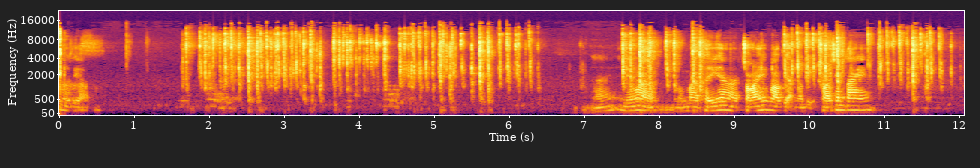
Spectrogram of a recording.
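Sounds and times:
typing on computer keyboard: 1.6 - 6.4, 7.5 - 8.7, 9.6 - 12.0.

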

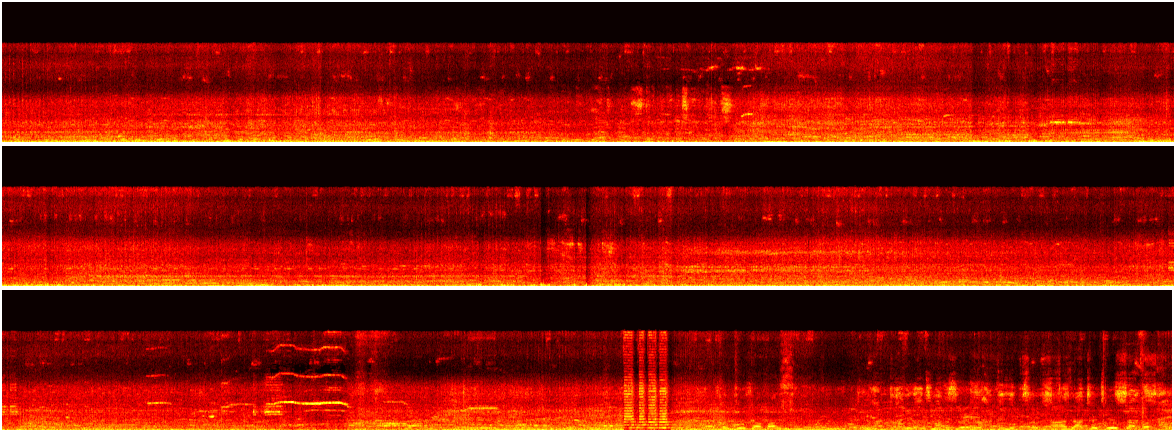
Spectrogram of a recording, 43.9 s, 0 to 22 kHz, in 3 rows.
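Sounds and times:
traffic engines rumbling: 0.0 - 43.9
vehicle horn pulsing blast: 37.0 - 37.8.

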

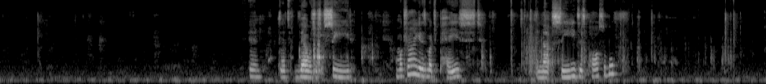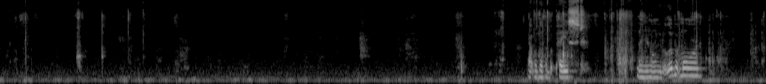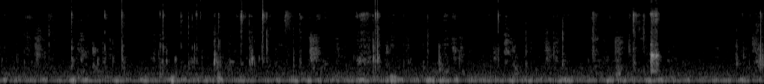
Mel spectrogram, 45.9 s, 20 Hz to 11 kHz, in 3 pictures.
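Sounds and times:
plastic bag clicks and crinkles: 10.2 - 14.9, 26.0 - 30.7, 32.1 - 36.7, 37.8 - 38.6.

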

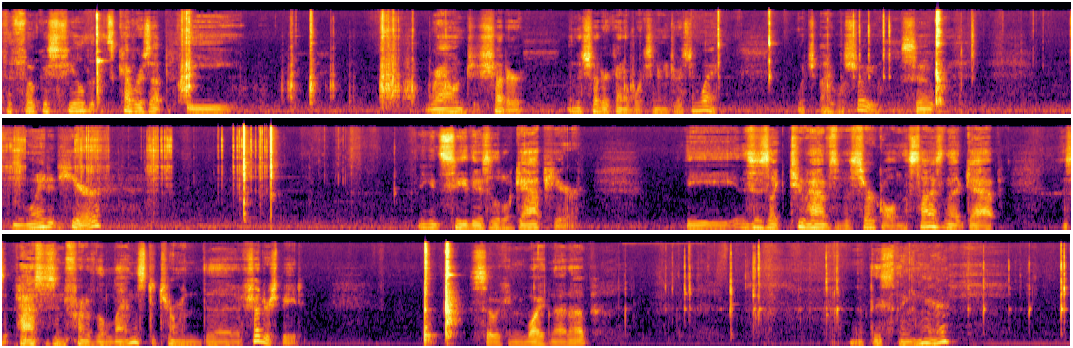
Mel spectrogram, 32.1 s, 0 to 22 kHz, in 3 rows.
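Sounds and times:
camera shutter winding rasp: 12.1 - 13.4.

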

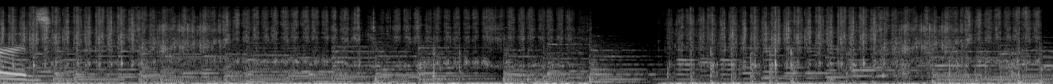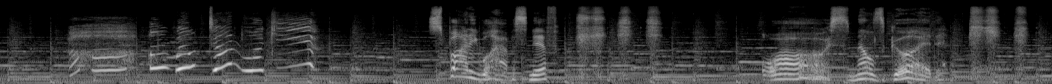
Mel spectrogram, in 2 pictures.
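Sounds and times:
toothbrush scrubbing over beans: 0.0 - 5.9, 6.6 - 10.4
background music: 0.0 - 21.0.

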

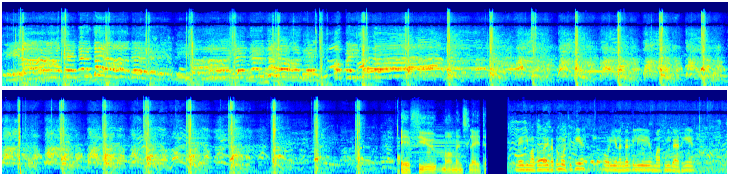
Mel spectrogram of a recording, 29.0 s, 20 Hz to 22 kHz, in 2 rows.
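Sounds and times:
crowd of men calling out: 0.4 - 23.5
men slapping their chests: 2.0 - 8.2, 8.8 - 11.7, 14.0 - 16.8, 17.4 - 20.2, 20.8 - 21.0, 21.6 - 21.8.

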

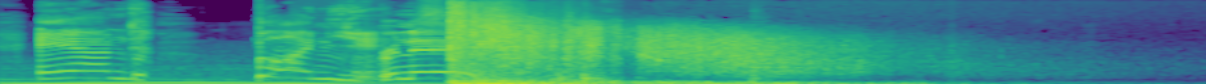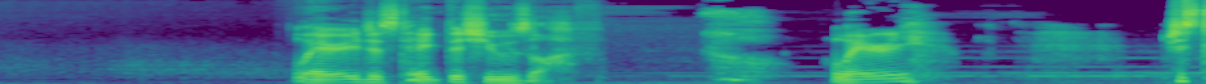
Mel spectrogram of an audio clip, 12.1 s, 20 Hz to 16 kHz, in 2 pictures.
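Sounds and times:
explosion boom and rumble: 2.2 - 5.3.

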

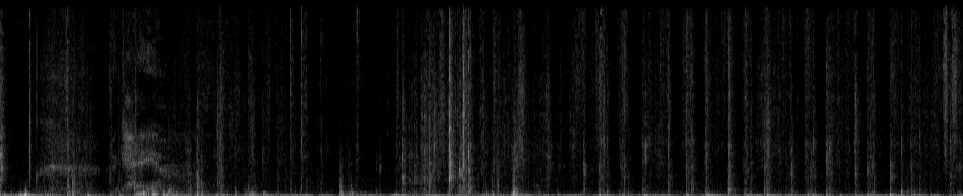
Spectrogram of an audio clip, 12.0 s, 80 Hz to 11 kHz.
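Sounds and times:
cards shuffled on a table: 0.0 - 12.0.

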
